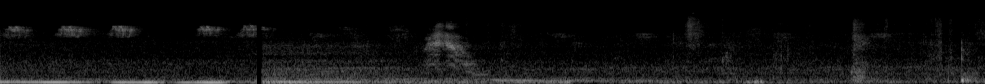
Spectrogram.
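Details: Stray cats, described as bullies and fighting, give a brief downward-sliding meow midway, with a further faint cry later; a regular high chirping pulses through the opening seconds over a steady low hum.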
